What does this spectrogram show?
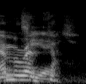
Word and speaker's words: amaranth: in Amaranth.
